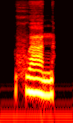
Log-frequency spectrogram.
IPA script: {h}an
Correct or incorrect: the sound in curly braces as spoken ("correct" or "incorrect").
incorrect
